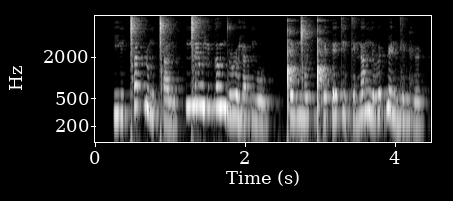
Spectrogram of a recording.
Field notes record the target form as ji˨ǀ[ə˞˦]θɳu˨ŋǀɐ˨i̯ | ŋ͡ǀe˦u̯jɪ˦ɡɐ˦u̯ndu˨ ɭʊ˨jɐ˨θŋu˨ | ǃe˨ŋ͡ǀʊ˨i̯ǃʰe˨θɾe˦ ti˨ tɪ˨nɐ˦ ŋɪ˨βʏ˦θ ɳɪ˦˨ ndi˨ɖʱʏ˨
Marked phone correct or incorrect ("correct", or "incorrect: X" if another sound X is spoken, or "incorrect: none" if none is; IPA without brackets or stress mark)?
incorrect: ɐ˦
